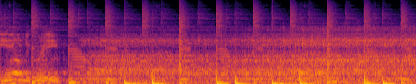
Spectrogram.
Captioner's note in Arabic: تصفيق الجمهور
